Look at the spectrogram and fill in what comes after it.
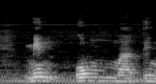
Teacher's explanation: Nah, jadi di situ nak ya, itu nun sukun bertemu hamzah. Nah, dimana cara membacanya jelas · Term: hukum bacaan idhar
